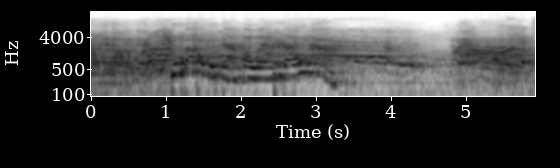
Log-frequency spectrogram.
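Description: Children and adults chatter excitedly all around.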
